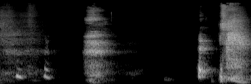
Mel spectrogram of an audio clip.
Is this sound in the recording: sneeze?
yes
